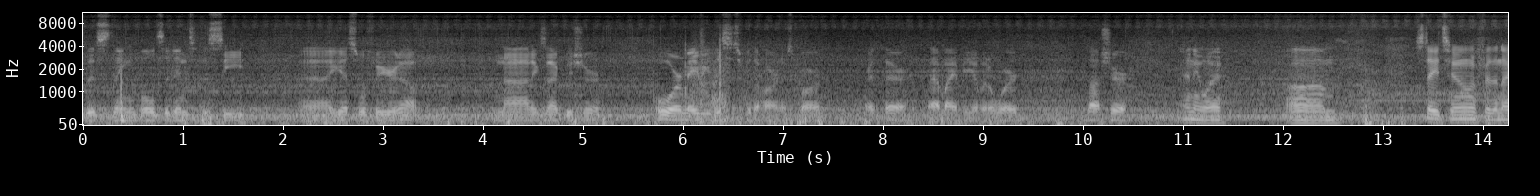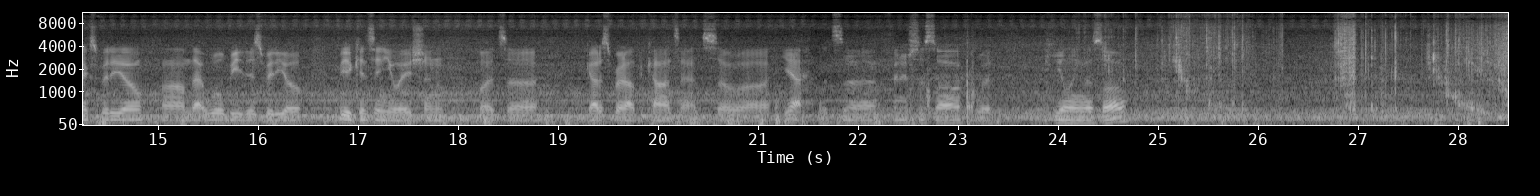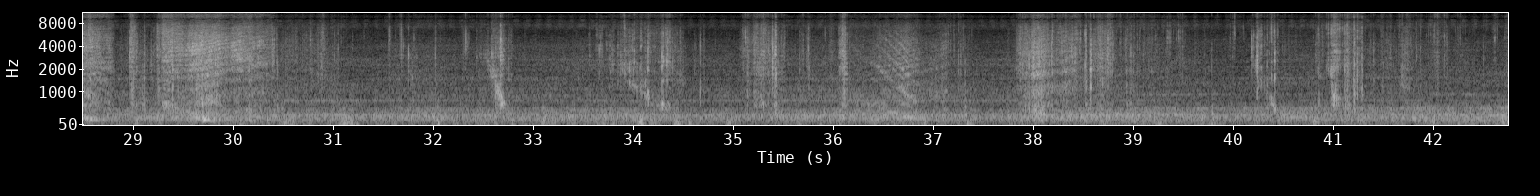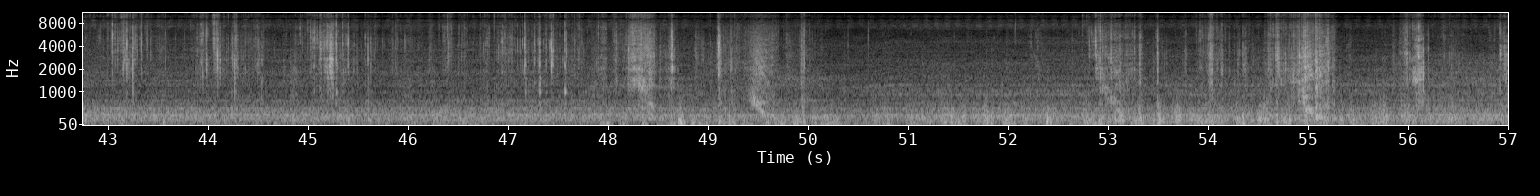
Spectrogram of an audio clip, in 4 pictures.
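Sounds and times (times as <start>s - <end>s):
plastic wrapping crinkling: 24.6s - 32.8s, 33.6s - 50.0s, 52.8s - 55.3s.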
